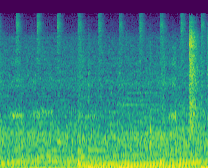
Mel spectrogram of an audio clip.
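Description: Background music with a steady beat, with a car engine running low underneath.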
